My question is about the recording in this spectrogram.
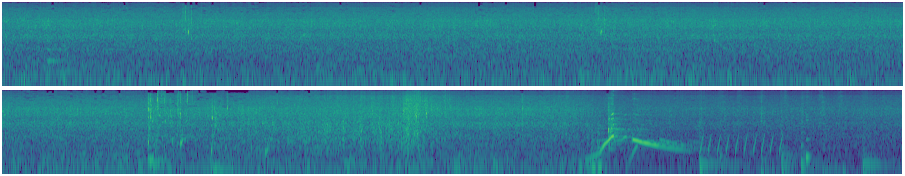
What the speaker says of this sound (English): it's right next to the waterfall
